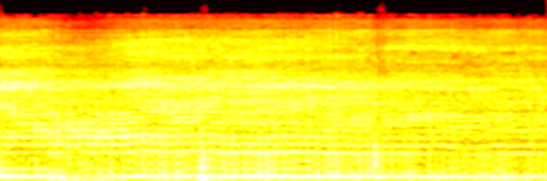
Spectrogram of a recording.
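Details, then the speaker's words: Small glow-fuel engine in an RC truck holding a steady, buzzy, even idle that doesn't stumble or die and isn't getting hot; it is then adjusted as slightly too lean on the bottom end. "That idle can stay right there, just like it is."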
